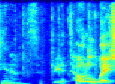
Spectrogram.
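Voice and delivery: muttered under the breath. Voicing an annoyed woman character in a game, muttering under her breath. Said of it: "She's kind of muttering under her breath".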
